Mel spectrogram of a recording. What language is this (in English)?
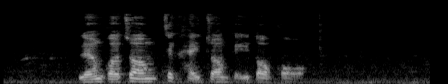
Cantonese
